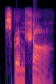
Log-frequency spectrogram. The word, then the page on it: scrimshaw: American English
